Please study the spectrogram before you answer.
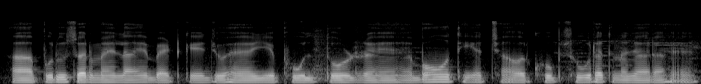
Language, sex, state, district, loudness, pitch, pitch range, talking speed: Hindi, male, Bihar, Madhepura, -24 LUFS, 100 Hz, 100-105 Hz, 170 wpm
